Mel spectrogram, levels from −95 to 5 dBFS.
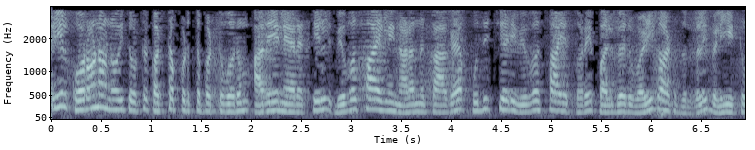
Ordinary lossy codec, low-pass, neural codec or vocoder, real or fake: AAC, 16 kbps; 3.6 kHz; none; real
